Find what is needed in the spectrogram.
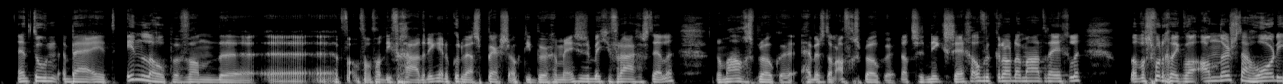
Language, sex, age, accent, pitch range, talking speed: Dutch, male, 20-39, Dutch, 120-155 Hz, 215 wpm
